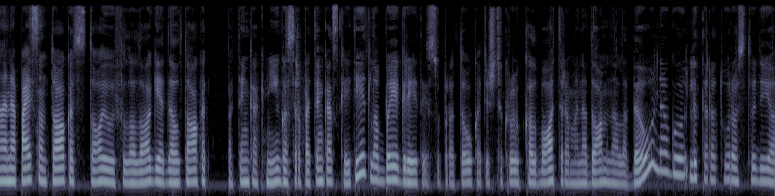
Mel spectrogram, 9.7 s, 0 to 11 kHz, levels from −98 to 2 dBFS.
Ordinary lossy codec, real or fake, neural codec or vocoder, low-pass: AAC, 48 kbps; real; none; 9.9 kHz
